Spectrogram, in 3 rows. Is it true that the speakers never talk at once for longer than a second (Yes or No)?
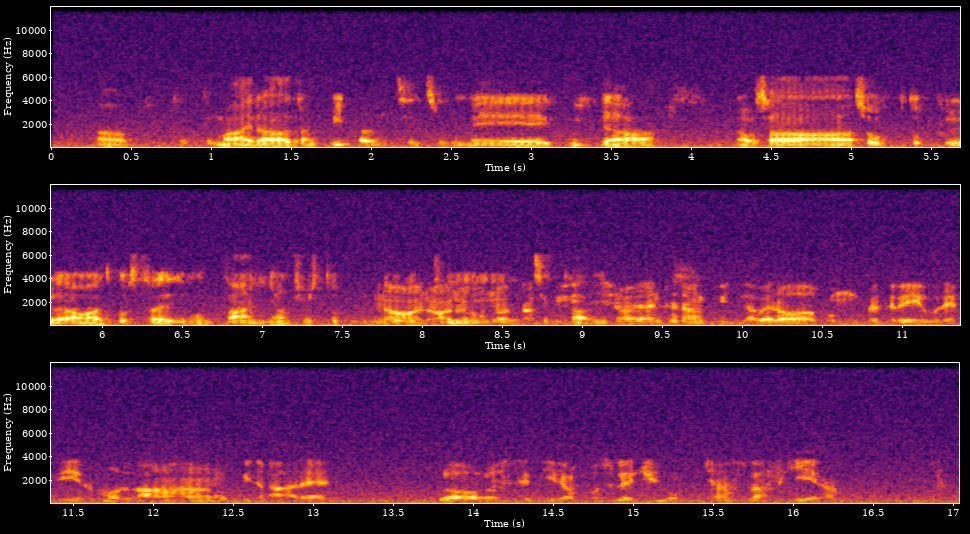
No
